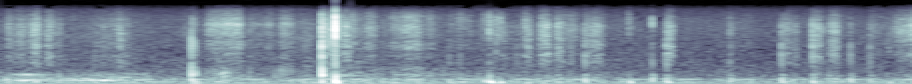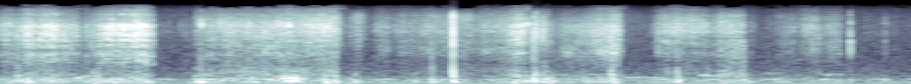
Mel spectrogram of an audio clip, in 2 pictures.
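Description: Scraping and rustling right on a phone's microphone as a cat's fur and face brush against the phone, with scattered clicks and one sharp tap a little under two seconds in. The longest, loudest scraping comes in the second half.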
